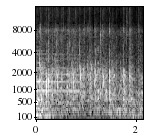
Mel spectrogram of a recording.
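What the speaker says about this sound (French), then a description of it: "On va applaudir pour les accessoiristes et les écrivains." Audience applause at a book-promotion festival in Samatiguila, a dense, steady wash of clapping for the props staff and writers that runs throughout without a break.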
